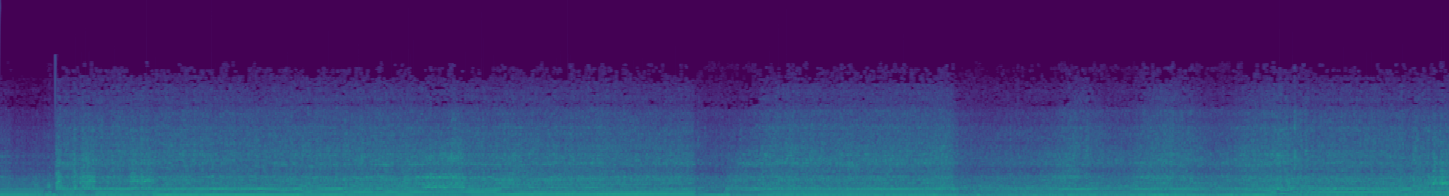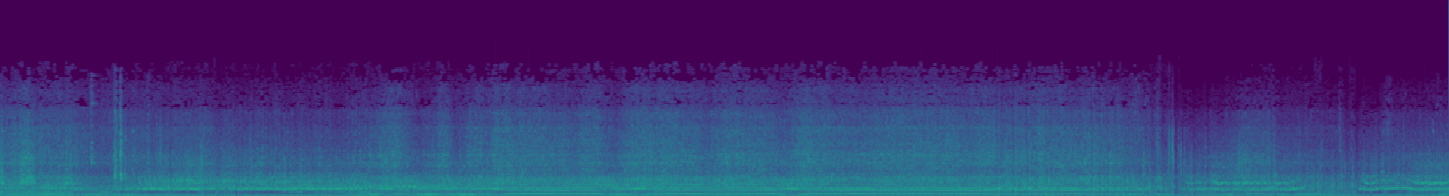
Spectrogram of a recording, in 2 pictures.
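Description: Drift car's engine held at high revs through long slides, heard from inside the cabin, with tyres squealing. The engine note drops sharply about seven seconds in and again around fifteen seconds, then climbs back and holds.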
